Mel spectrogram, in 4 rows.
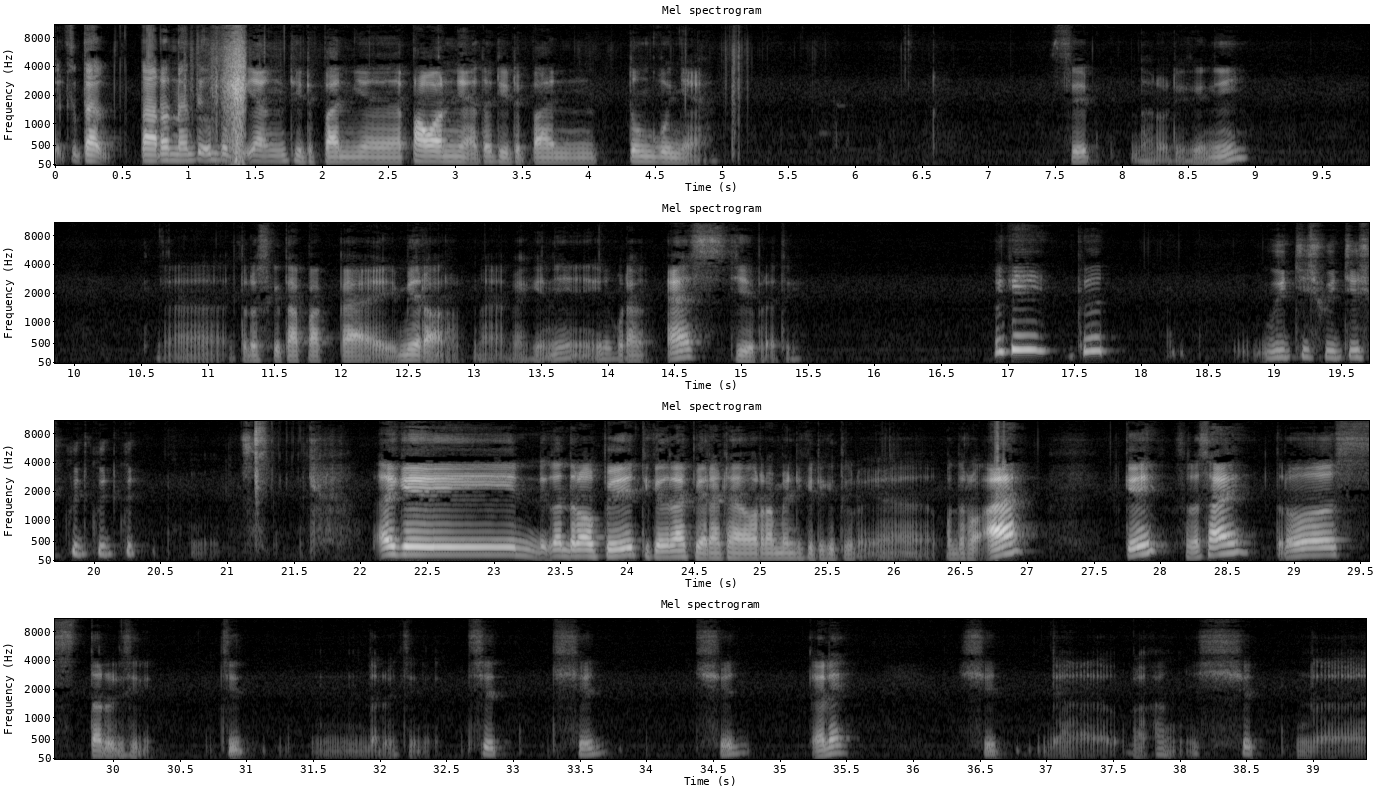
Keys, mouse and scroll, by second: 0.1 s, 1.4 s, 4.2 s, 5.5 KP_1, 5.9 s, 7.2 Tab, 7.7 g, 11.3 click, 12.8 click, 13.2 middle click, 13.5 Tab, 14.1 middle click, 14.6 middle click, 15.9 s, 17.4 middle click, 18.0 middle click, 18.1 Tab, 18.3 middle click, 18.8 right click, 19.9 right click, 20.1 ctrl+b, 21.0 Tab, 21.2-21.6 scroll down 3, 21.4 middle click, 22.1 middle click, 22.5 Tab, 22.7 scroll down 1, 23.1 right click, 23.9 ctrl+b, 24.6 Tab, 24.8 middle click, 25.1-25.9 scroll down 1, 26.2 click, 26.2 scroll down 3, 26.4 ctrl+a, 26.9 click, 28.2 ctrl+j, 28.8 KP_1, 29.5 g, 30.3 s, 30.8 scroll up 6, 31.0 shift+middle click, 31.2 scroll down 1, 31.2 scroll up 2, 31.4 shift+middle click, 32.3 s, 33.1 g, 34.2 s, 35.1 ctrl+z, 35.1 g, 35.5 s, 36.3 g, 37.1 middle click, 37.4 scroll down 2, 37.8 g, 39.3 middle click.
